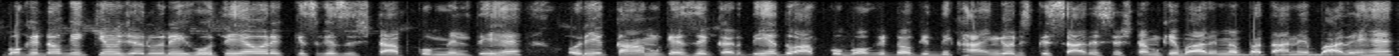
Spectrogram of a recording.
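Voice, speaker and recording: A man's voice: high-pitched, a little fast, few pauses, no room sound, clean studio sound. A man giving a plain, step-by-step explainer to viewers as a vlog host. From India. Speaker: host, railway pointsman vlogger.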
